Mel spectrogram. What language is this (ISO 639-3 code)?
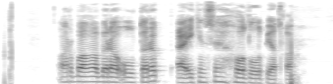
bak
